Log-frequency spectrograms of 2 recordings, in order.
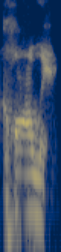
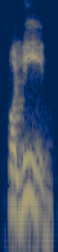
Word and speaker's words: Colin: already been hurt see that's how you pronounce it in French not Colin it's pronounced colen you know that's why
